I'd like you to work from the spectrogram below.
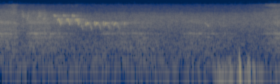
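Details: A Yellow warbler in the morning, among vetches in bloom, with male orioles and a catbird nearby, gives a quick, high, sweet run of about eight bright notes slipping slightly downward, over steady outdoor rumble with a single low thump.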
